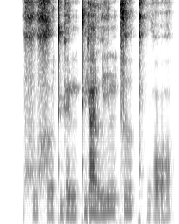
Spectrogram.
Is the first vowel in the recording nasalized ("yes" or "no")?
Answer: no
